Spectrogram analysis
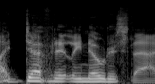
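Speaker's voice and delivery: loud, rumbling voice. Narrator voicing something behind the door as you close it: rumbling voice from beyond door. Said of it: "you hear it say in a rumbling voice".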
